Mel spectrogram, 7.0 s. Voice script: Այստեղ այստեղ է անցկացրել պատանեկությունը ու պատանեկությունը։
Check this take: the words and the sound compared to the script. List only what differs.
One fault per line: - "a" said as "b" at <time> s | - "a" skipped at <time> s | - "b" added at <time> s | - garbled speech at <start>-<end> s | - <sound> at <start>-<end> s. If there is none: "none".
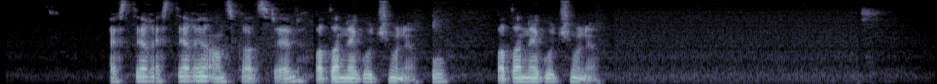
none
